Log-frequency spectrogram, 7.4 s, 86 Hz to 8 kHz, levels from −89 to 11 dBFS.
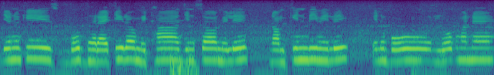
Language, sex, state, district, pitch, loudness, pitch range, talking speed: Odia, female, Odisha, Sambalpur, 215 Hz, -13 LUFS, 205-220 Hz, 120 wpm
